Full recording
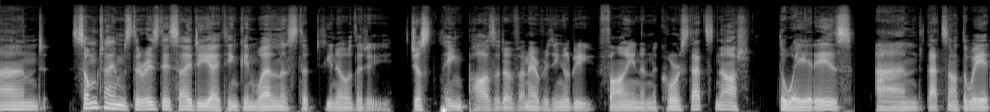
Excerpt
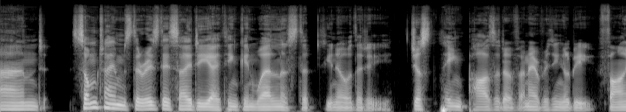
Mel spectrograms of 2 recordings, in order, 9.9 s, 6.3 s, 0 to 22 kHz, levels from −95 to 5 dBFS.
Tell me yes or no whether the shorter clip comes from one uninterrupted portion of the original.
yes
